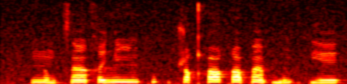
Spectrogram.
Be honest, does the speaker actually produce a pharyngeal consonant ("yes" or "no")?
no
